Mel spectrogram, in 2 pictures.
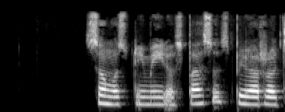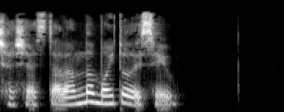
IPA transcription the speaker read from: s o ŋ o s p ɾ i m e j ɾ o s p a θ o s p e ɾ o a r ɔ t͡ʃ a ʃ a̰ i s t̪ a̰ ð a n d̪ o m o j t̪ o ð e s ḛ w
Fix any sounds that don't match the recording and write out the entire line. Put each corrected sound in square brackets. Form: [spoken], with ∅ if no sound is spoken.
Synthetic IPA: s o ŋ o s p ɾ i m e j ɾ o s p a [s] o s p e ɾ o a r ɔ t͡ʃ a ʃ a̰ [e] s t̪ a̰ ð a n d̪ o m o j t̪ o ð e s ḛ w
